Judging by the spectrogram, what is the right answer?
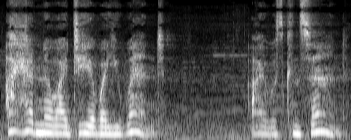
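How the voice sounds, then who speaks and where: Woman playing a gentle, composed mage heroine. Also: medium pitch, unhurried, faint music behind, lightly acted. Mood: concerned. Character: composed, caring female mage adventurer, the heroine. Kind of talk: dramatic video game acting.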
